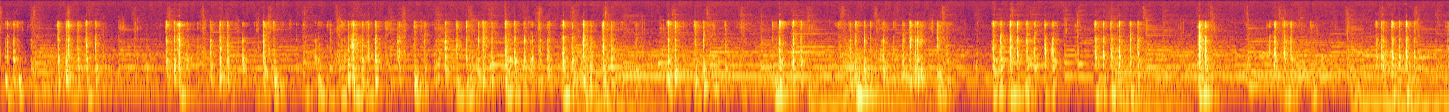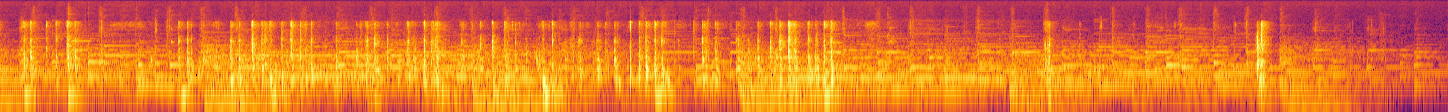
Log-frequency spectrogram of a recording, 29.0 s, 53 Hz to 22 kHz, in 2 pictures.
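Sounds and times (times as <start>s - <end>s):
typing on a mechanical keyboard: 0.0s - 1.0s, 1.6s - 11.2s, 12.7s - 13.0s, 13.8s - 15.3s, 16.2s - 22.9s
background music: 0.0s - 28.9s.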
